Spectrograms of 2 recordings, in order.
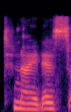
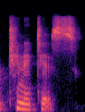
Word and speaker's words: tinnitus: aid that helps with tinnitus or tinnitus and tinnitus and or tinnitus it can be pronounced either way for those of you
